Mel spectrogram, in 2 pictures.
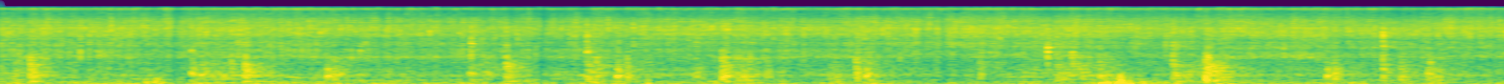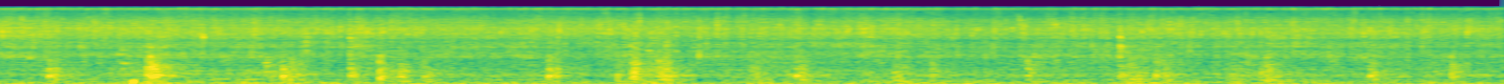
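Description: Sliced capsicum and onion sizzling as they fry in hot oil in a metal pan, with a spatula stirring and scraping against the pan in irregular strokes.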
